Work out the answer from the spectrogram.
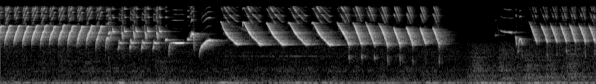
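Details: Canary lure song to make other canaries sing: a rapid high trill, then rolling repeated sweeping notes, a short pause, then another fast note series.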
